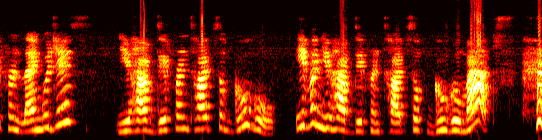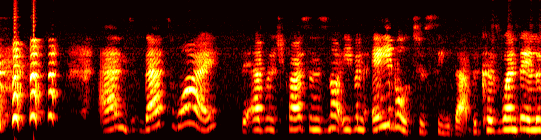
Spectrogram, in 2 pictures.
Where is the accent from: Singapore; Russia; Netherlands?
Russia; moved away as an adult; also born or lived in United States; now in United Kingdom; I was born and raised in Russia, then I lived here for 12 years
